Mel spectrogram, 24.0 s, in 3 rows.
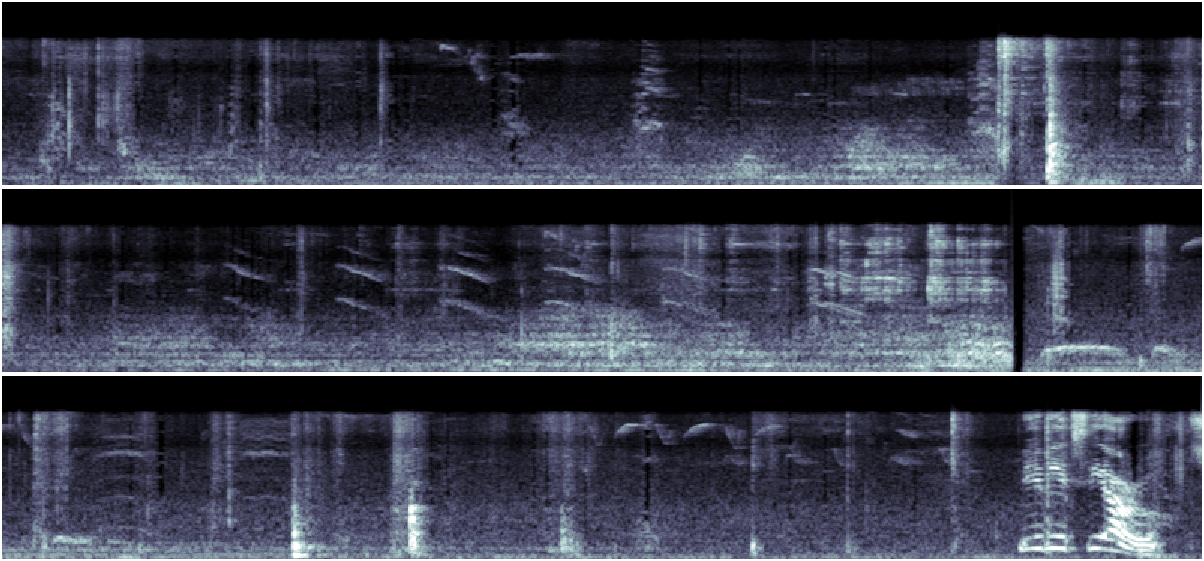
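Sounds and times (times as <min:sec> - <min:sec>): small birds chirping: 0:15.0 - 0:18.0, 0:19.8 - 0:24.0.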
